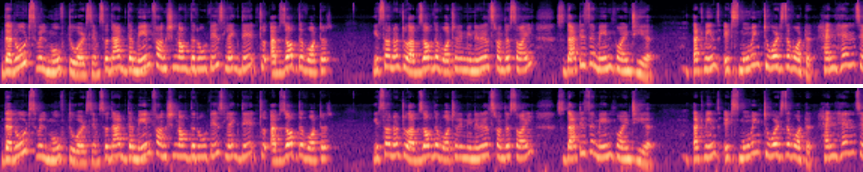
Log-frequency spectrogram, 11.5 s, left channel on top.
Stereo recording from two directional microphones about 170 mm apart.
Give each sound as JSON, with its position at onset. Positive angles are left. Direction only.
{"t": 0.0, "sound": "speech", "side_deg": 40}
